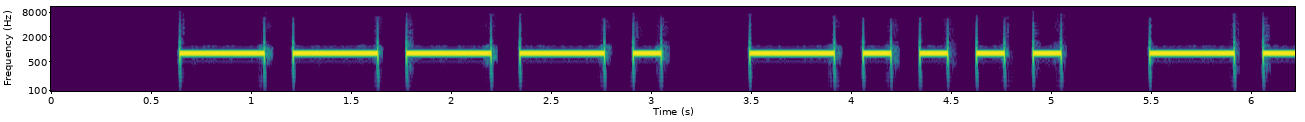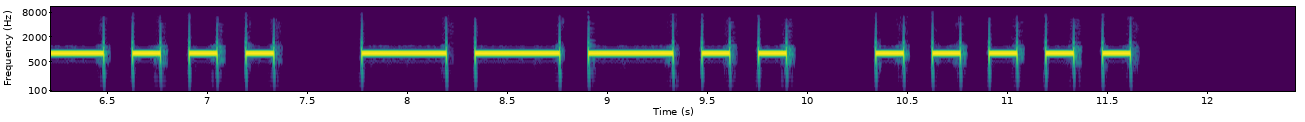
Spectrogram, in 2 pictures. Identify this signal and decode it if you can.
Morse code, heard as a keyed tone, about 8 wpm, 800 Hz. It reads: 96785
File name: LEZIONI / 9 2867 8wpm 3440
